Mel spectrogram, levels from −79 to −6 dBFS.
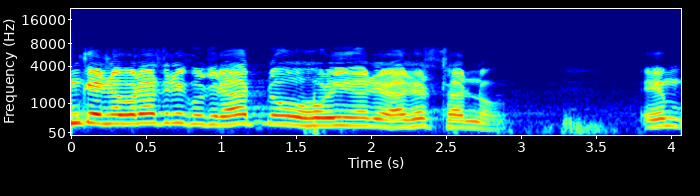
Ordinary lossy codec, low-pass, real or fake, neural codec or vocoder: none; 7.2 kHz; real; none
